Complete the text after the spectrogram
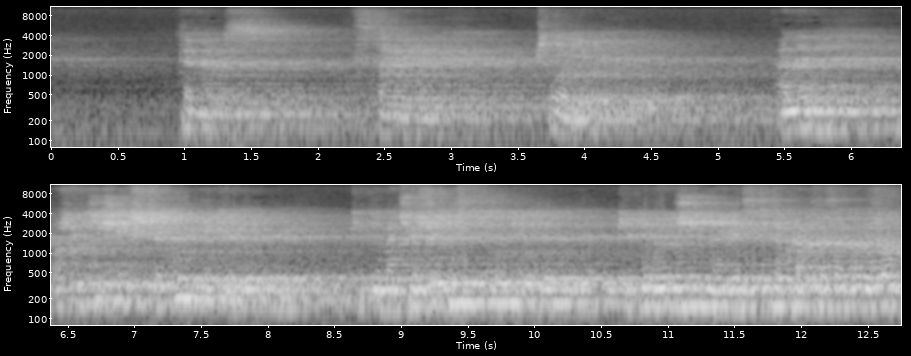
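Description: An elderly man speaks slowly through a microphone in a large echoing hall.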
